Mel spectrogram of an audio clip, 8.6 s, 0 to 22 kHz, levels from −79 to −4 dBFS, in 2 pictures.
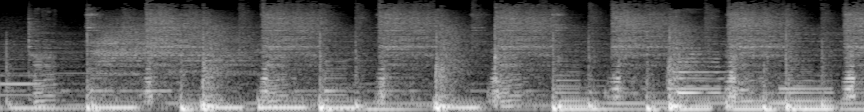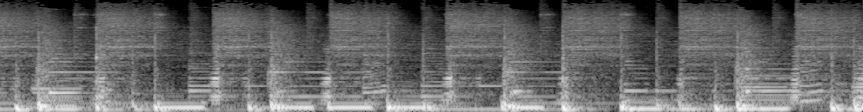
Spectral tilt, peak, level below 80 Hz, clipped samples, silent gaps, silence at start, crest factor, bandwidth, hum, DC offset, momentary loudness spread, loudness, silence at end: -5 dB/octave; 0 dBFS; -24 dBFS; under 0.1%; none; 0 s; 16 dB; over 20 kHz; none; under 0.1%; 4 LU; -17 LUFS; 0 s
